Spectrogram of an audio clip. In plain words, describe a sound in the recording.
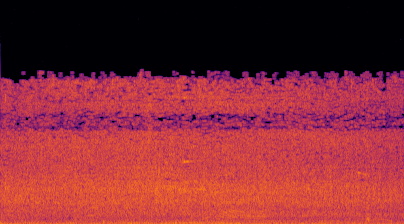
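Motorbikes and cars rumble past on a street.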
